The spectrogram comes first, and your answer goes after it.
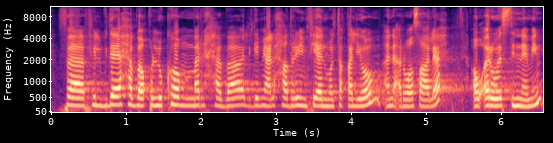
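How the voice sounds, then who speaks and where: Against noticeable background noise, a woman talks at a fairly quick pace with fairly even intonation. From Yemen. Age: young. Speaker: journalist and project coordinator. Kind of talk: panel testimony. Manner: hesitant, many fillers.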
